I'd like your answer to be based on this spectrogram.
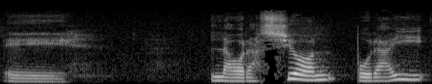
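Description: A woman guest, a teacher, talking through an interview in a thoughtful way and often dropping into soft near-whispers. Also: fairly low pitch, expressive, drawn-out words. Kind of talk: casual interview chat.

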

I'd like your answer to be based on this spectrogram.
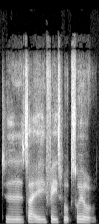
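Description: A woman's voice: fairly low pitch, little pitch movement, normal speed, gravelly, clean tone, no echo, studio quality. A woman co-hosting a casual chat. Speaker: podcast co-host.

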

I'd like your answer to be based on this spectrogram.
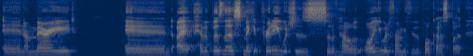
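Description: Bright-voiced New woman. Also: mid-range voice, normal speed. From New Zealand. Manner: relaxed storytelling with many fillers. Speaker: guest, event business owner. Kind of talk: casual podcast interview.

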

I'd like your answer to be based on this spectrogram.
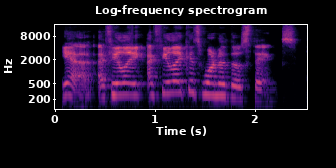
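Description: A woman with a bright, forceful voice co-hosts a podcast in loose, casual chat. She rambles through her thoughts, stacking up "like" and restarting sentences as she jokes along. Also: a little high, lively intonation. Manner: rambling, heavy use of "like", quick jokes. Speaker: podcast co-host.

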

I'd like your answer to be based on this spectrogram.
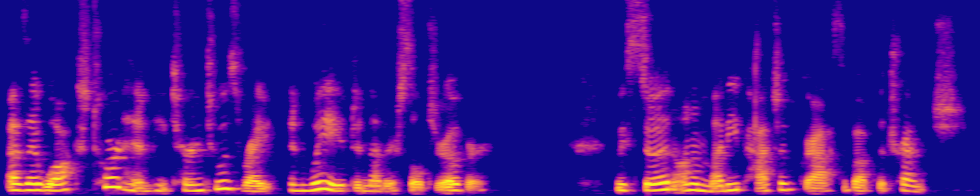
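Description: A woman narrating a war story as a young soldier, with dramatic, hushed, urgent delivery in the dialogue. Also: on the high side, steady tone, normal speed, gravelly, husky, heavily acted. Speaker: narrator voicing a boy soldier. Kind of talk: audiobook narration.

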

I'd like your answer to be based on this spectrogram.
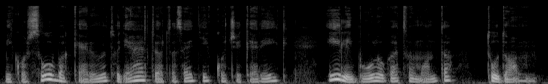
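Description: A woman narrating a children's storybook in a measured, expressive way. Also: deep voice, gravelly, slightly rough.

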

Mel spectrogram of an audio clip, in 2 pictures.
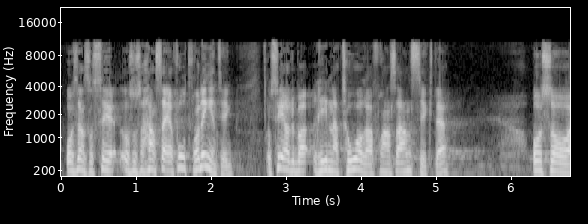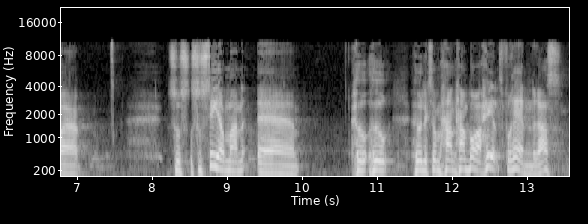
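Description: High-voiced man preaching a story sermon. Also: pauses often. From southern Sweden. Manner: storytelling, repeats words when searching.

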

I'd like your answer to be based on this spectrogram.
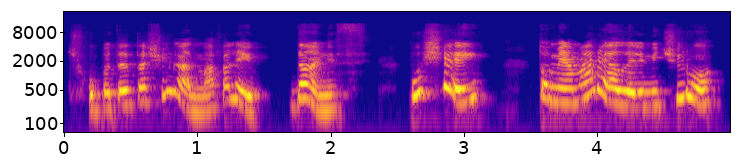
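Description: A young woman from Brazil, a student athlete, recounting a story in a casual interview with lively quoted dialogue. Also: high voice, a little fast.

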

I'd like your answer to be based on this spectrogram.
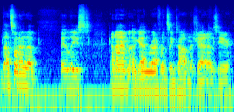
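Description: A man's voice: on the low side, steady tone, normal speed, sharp tone, echoey room. A man co-hosting a casual chat who rambles, laughs often and trails off mid-sentence. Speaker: podcast co-host.

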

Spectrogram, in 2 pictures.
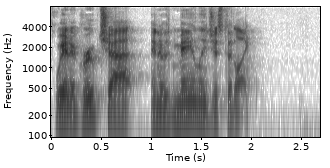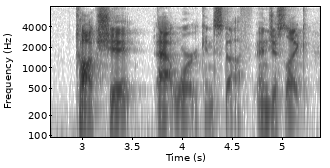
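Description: Bright-voiced rambling guy telling stories. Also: mid-range voice, moderate pace. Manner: rambling storyteller, swears freely, lots of "like" and "dude". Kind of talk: casual chat.

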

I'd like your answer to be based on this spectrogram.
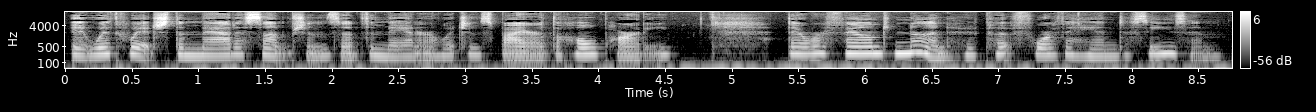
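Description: A woman reading a classic tale aloud in a hushed, half-whispered voice, with slow, dramatic phrasing and occasional slips. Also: medium pitch, fairly even intonation, creaky. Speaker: reader.

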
